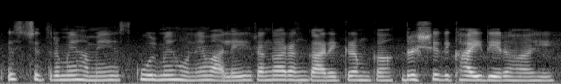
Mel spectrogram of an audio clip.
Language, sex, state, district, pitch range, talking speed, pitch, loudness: Hindi, female, Goa, North and South Goa, 190-210 Hz, 180 wpm, 200 Hz, -16 LUFS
